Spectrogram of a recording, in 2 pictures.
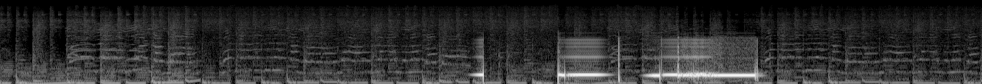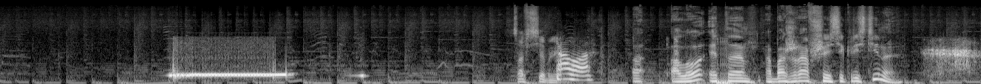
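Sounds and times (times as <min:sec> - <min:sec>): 
telephone ringback tone while placing a call: 0:05.6 - 0:07.6, 0:11.5 - 0:12.8
speech: 0:15.0 - 0:18.9.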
